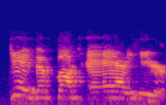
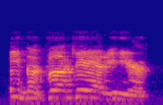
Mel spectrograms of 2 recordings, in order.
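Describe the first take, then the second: First: High imitated Boston accent. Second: Put-on high, second-try Boston accent; imitated Boston accent. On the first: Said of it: "he's got his Boston accent going". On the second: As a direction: mimic a Bostonian telling someone off. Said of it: "That sounded more like a Southern accent".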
